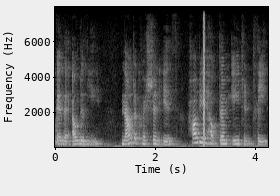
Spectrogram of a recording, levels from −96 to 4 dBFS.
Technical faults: wireless microphone noise hit

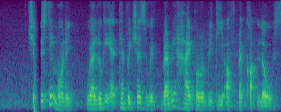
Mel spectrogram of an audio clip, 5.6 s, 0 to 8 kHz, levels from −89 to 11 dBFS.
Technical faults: call audio freeze

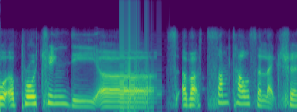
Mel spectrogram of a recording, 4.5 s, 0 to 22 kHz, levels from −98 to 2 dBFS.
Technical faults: Opus voice compression; robotic sound from repeated short buffers

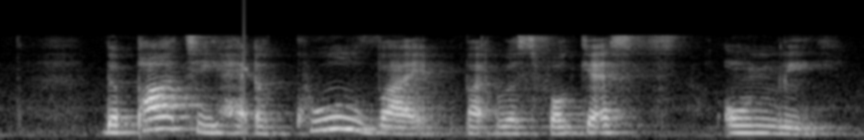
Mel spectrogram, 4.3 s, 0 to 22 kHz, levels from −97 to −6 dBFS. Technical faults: damaged data in a compressed stream

